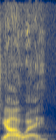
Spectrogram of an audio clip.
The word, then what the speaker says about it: Yahweh: just review that first of all yhwh is pronounced Yahweh that is the name of God hello that's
